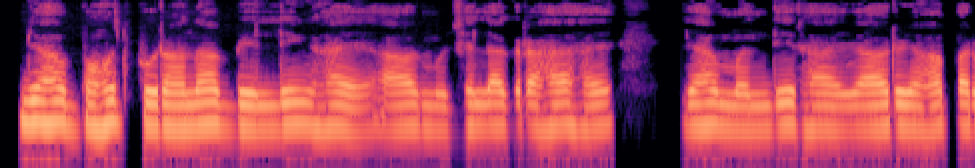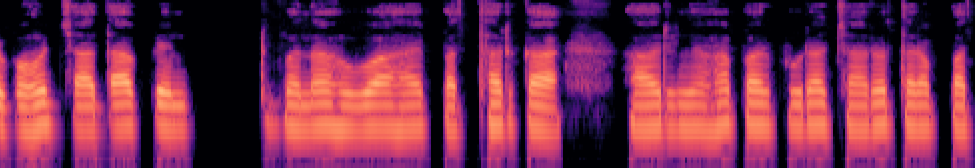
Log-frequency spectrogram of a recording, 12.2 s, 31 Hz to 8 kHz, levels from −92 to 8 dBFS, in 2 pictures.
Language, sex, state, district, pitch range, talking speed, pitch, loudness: Hindi, male, Chhattisgarh, Sarguja, 125-130 Hz, 150 wpm, 130 Hz, -17 LUFS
